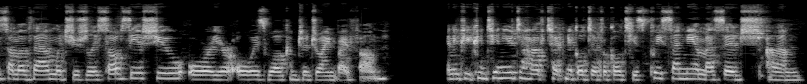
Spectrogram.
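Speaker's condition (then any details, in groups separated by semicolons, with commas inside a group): No condition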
